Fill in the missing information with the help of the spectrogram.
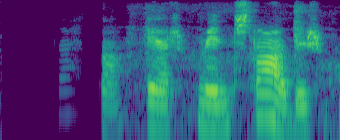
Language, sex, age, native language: Icelandic, male, 7, Icelandic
